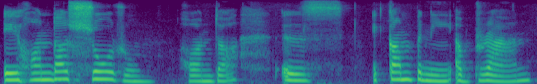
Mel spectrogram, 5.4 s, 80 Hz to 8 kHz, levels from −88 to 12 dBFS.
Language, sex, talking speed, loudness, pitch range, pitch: English, female, 100 wpm, -17 LUFS, 195-250 Hz, 215 Hz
